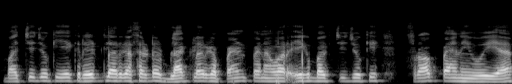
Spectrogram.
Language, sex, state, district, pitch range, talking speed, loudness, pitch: Hindi, male, Jharkhand, Garhwa, 150-160 Hz, 255 wpm, -15 LUFS, 155 Hz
